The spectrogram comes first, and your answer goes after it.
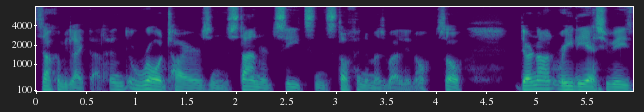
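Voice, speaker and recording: Very fast speech from a man with an Irish accent, ordinary pitch variation, a dry, close sound with no echo, and a very clean recording with a silent background. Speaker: motoring podcast host and video creator. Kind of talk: casual chat.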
